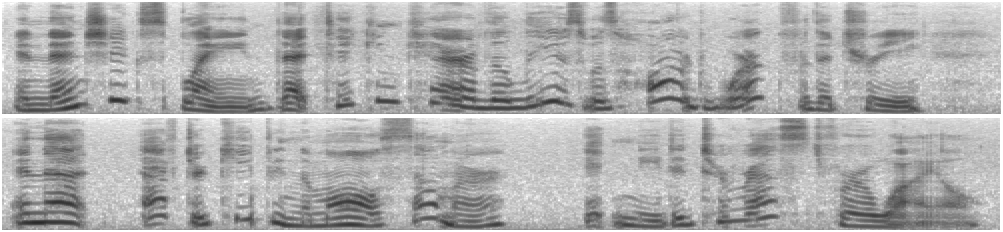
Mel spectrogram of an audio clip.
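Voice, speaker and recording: A woman giving an expressive, dramatic read-aloud of a children's story. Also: a little high, a little slow, gravelly, breathy edge, poor audio.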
